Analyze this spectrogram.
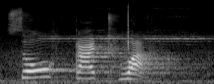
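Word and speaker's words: SOHCAHTOA: Pronounce कैसे करोगे? सो काटवा, सो काटवा.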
